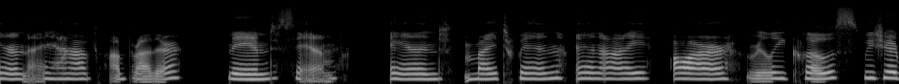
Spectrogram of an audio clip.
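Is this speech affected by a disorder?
Yes: cerebral palsy; from birth, mostly waist down, uses walker.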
